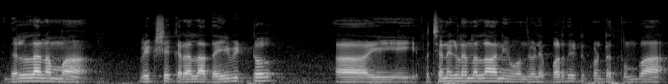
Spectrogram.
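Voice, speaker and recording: A man with a Kannada accent, a pastor on a TV programme, teaching from the Bible and answering viewer questions with rising fervour. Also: normal speed. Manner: fervent, rises in pitch and volume when quoting scripture.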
